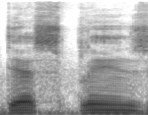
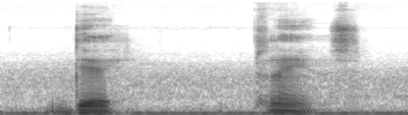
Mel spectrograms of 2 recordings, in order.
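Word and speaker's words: Des Plaines: to the Plaines the ples they call it death Plaines it ain't really I don't think that's how you pronounce it it's d s space bar Dash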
